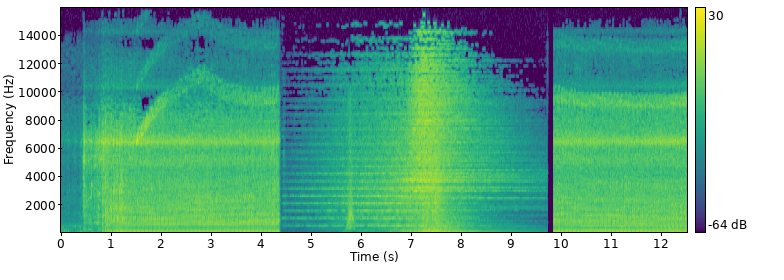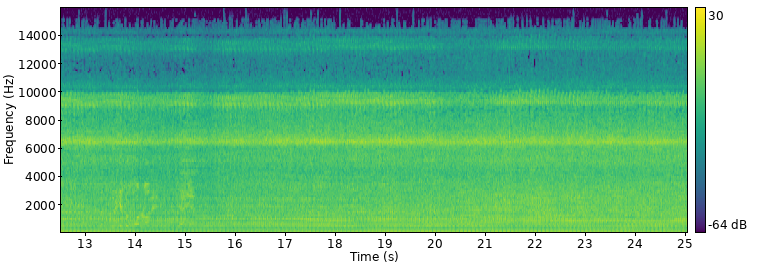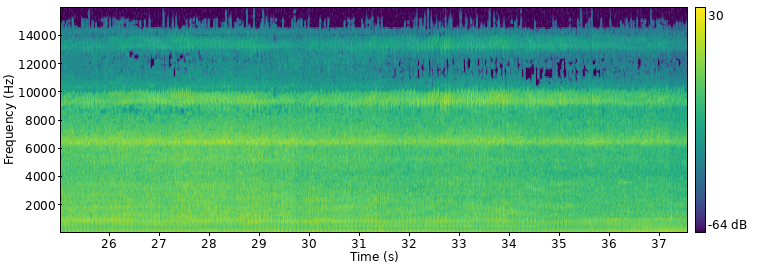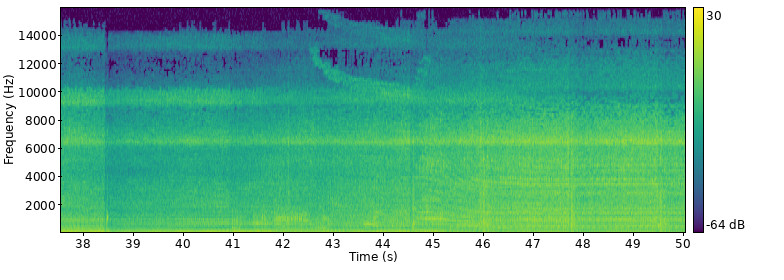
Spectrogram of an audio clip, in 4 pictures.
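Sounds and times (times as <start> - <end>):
pump engine idling: 9.9 - 45.0.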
